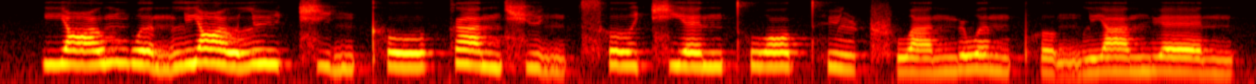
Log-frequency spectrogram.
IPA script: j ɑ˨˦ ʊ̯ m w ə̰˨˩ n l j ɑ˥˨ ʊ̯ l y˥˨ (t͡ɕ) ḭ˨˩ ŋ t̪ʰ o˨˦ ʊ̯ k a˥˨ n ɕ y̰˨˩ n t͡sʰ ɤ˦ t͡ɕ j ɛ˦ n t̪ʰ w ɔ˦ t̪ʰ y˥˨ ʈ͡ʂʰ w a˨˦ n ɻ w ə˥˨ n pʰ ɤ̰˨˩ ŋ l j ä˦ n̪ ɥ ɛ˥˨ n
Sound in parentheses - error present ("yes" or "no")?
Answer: no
